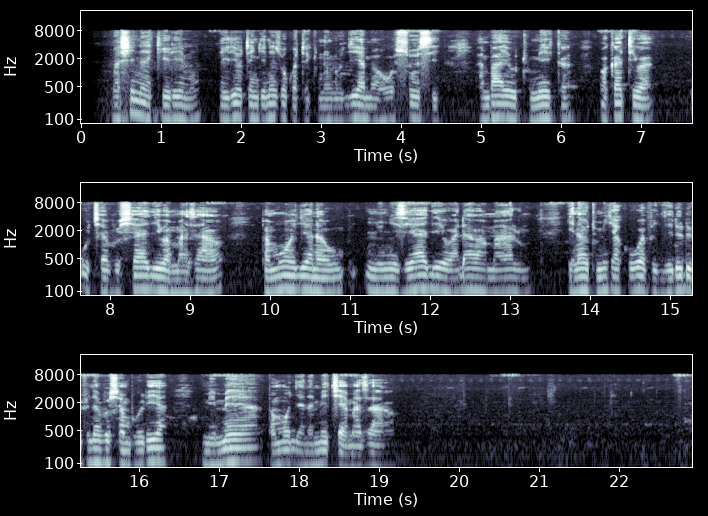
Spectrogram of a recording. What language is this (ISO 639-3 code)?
swa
